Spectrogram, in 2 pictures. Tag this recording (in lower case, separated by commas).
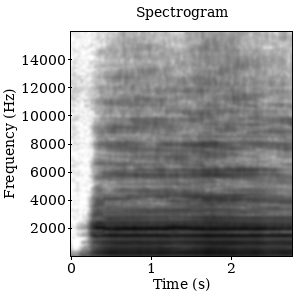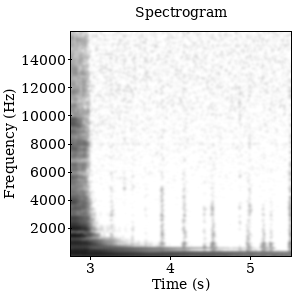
music, bowed string instrument, musical instrument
